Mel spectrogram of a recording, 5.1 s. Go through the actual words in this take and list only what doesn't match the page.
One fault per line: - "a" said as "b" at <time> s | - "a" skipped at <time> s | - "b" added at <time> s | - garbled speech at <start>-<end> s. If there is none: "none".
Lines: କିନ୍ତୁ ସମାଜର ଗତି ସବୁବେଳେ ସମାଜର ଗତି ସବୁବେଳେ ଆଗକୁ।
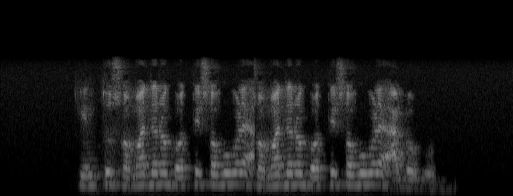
none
